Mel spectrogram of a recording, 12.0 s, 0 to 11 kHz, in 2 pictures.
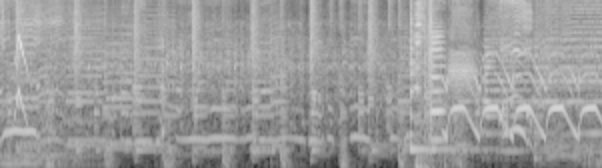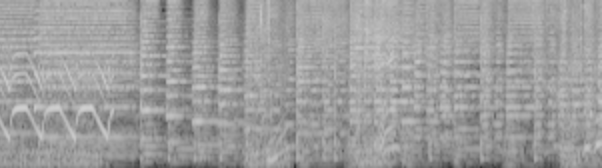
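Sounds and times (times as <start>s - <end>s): cartoon siren: 4.1s - 7.3s.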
